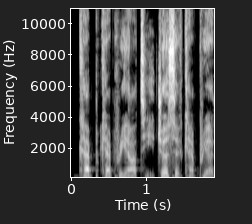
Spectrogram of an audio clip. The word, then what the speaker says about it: Joseph Capriati: Joseph Capriati, that's how you pronounce his name.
